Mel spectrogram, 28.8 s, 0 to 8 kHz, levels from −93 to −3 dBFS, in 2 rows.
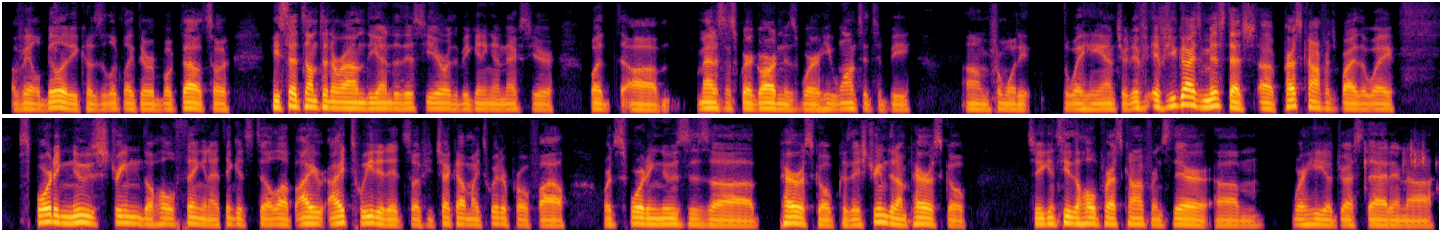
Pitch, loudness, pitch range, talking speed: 100 Hz, -20 LUFS, 95-115 Hz, 230 wpm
